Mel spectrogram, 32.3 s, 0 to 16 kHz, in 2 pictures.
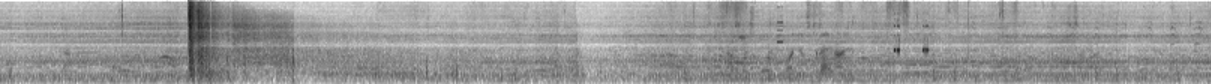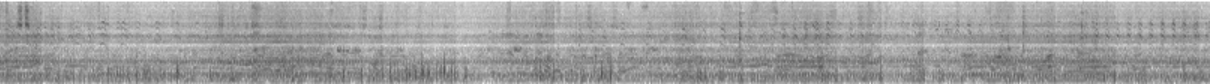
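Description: A single loud cannon shot from an EE-9 Cascavel armoured car's 90 mm gun, about two and a half seconds in, ringing out for over a second. The armoured vehicles' engines run steadily underneath.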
